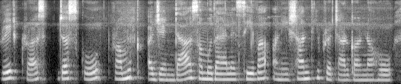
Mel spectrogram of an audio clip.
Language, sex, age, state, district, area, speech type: Nepali, female, 18-30, West Bengal, Darjeeling, rural, spontaneous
